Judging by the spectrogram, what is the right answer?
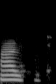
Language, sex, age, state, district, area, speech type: Kannada, female, 18-30, Karnataka, Bellary, urban, conversation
